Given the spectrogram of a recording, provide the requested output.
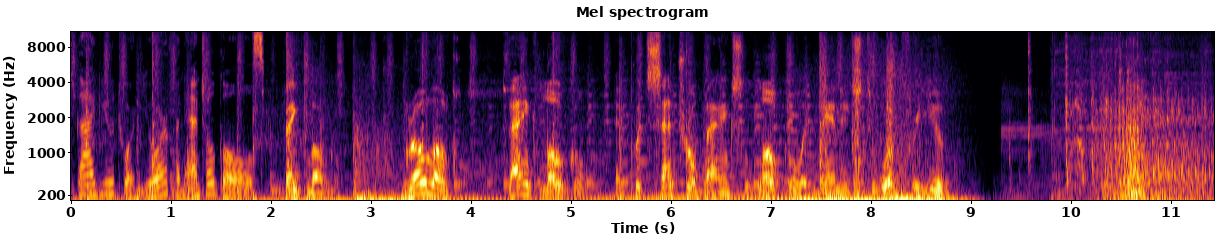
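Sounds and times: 
speech: 0.0s - 8.9s
tractor engine cranking, starting and idling: 9.8s - 11.4s.

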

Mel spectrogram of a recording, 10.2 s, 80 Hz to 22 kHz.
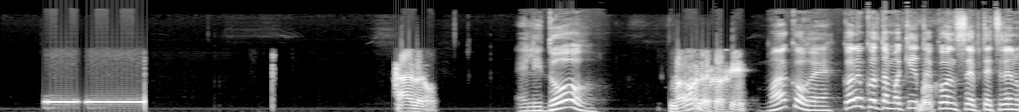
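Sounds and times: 
telephone tone pulses as a call is placed: 0.4s - 1.5s
speech: 4.0s - 4.4s, 5.2s - 6.0s, 6.7s - 10.1s.

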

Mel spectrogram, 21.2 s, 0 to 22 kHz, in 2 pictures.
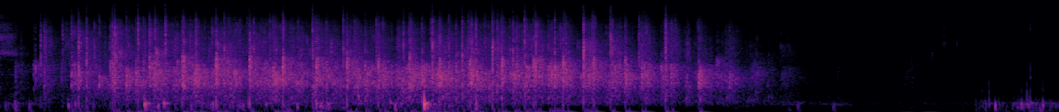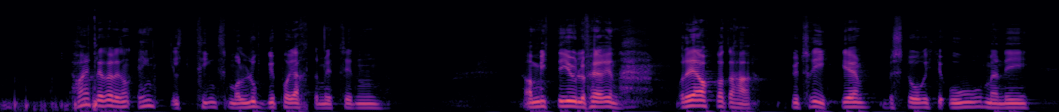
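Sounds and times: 
crowd applause: 0.0s - 8.0s
speech: 11.4s - 14.5s, 15.8s - 21.0s.

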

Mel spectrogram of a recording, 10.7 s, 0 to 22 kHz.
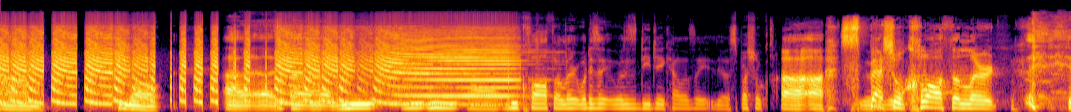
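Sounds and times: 
air horn blasts: 0.0s - 5.7s
laughter: 1.3s - 5.5s, 7.9s - 9.3s, 10.1s - 10.7s
speech: 5.5s - 10.7s.

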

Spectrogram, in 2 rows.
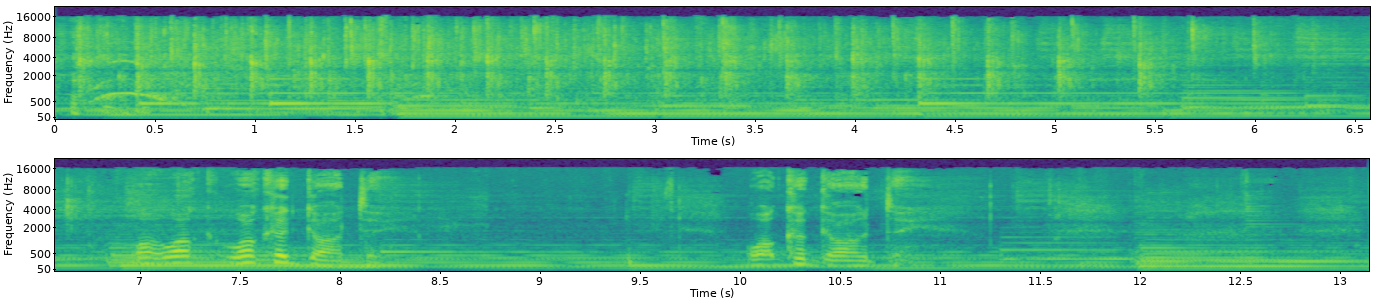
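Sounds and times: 
speech: 0.0s - 0.4s, 7.0s - 8.4s, 10.0s - 11.0s
audience applause: 0.0s - 6.2s
keyboard or organ chords: 0.0s - 13.1s.

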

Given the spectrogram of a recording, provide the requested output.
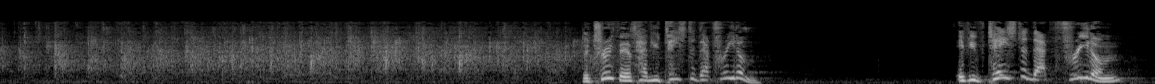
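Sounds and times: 
audience clapping: 0.0s - 6.8s
speech: 5.8s - 7.7s, 9.6s - 11.3s.

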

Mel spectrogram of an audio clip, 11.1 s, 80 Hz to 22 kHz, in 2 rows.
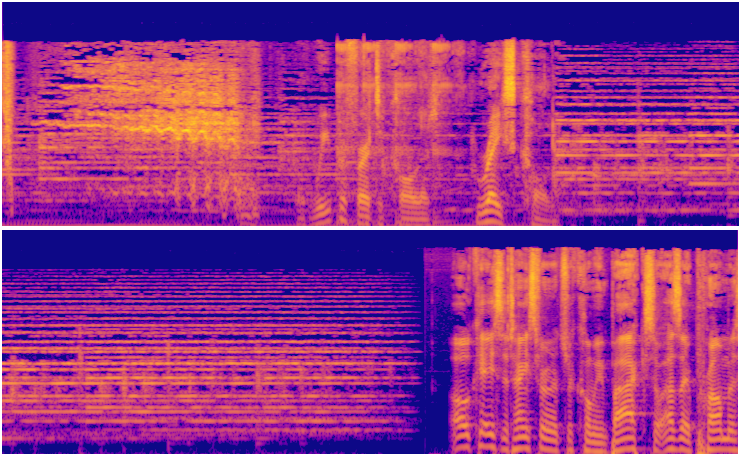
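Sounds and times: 
horse neighing: 0.0s - 3.5s
speech: 1.4s - 4.3s, 8.9s - 11.0s.

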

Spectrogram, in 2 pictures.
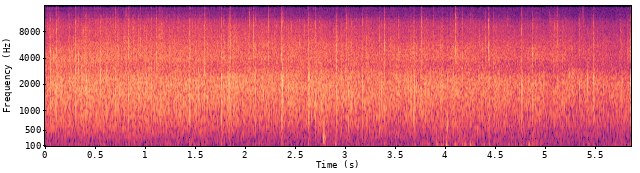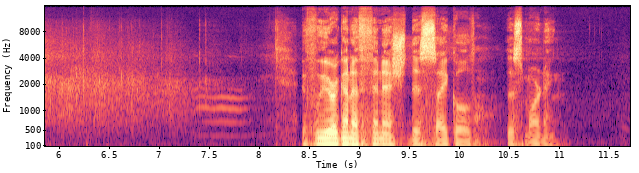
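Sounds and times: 
crowd applauding: 0.0s - 7.9s
speech: 8.4s - 11.0s.

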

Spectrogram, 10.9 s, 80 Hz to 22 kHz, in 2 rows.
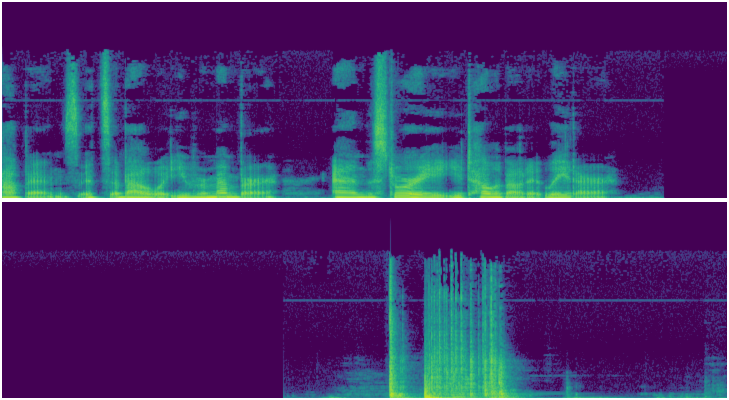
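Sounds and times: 
speech: 0.1s - 4.6s
wooden closet door being shut: 8.3s - 9.5s.

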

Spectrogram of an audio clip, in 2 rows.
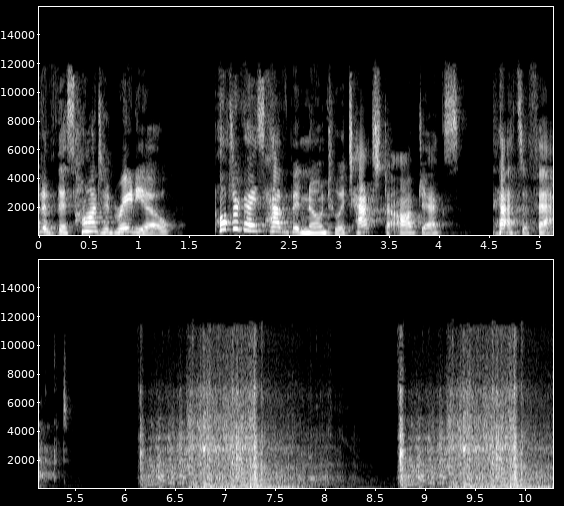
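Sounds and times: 
speech: 0.0s - 5.4s, 6.1s - 6.8s
car engine cranking but failing to start: 6.2s - 10.2s.

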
